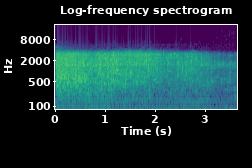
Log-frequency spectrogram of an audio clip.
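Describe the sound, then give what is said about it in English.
A broken sword splashes into a swift stream, followed by a loud, steady rush of flowing water that gradually eases over a few seconds, with no voices. “Now fighting sword vanish forever in swift water.”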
